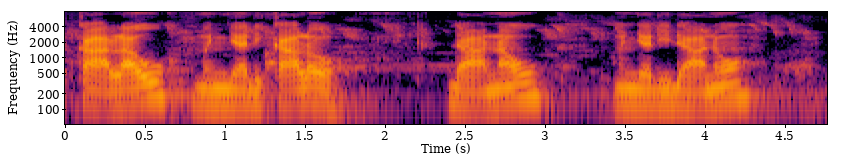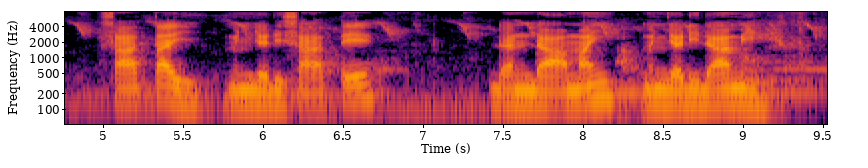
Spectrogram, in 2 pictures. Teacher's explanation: terjadi pada bunyi vokal rangkap AI ke vokal tunggal bunyi E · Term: monoftongisasi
